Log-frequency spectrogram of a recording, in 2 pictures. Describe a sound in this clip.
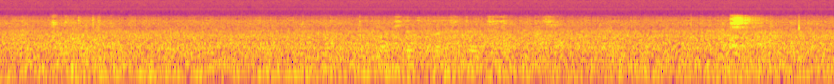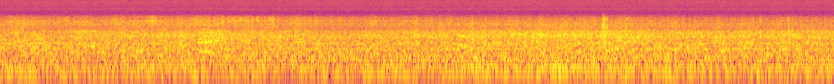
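A vehicle rumbles steadily as it travels along.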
